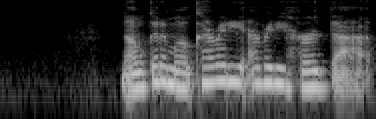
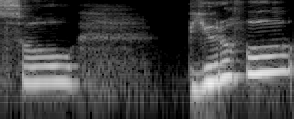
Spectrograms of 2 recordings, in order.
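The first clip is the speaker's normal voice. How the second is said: gushing; 3 semitones higher, 5 dB louder, slower than usual. Real, not acted. Gushing over his voice.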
